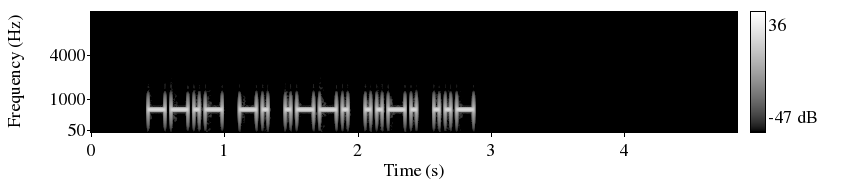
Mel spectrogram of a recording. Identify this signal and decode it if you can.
Morse code, heard as a keyed tone, about 28 wpm, 700 Hz. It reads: QNPFU
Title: Code Groups - 5 Letters - 28wpm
